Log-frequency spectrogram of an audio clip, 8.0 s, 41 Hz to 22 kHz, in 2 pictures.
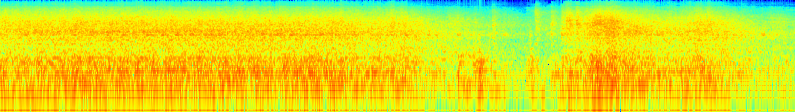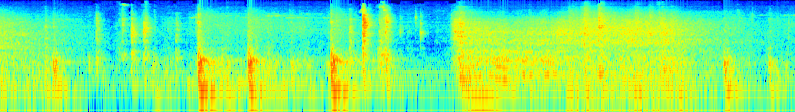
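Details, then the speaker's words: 1966 Buick Special small V8, sat for years, first start attempt: catches on primed fuel, runs roughly a few seconds, then coughs and dies; owner suspects the pump is bad and plans a fresh fuel supply bypassing the original. "all right what I'm gonna do I'm gonna go buy some more gas and actually hook this up to a fresh fuel supply bypass bypass all this fun stuff just put my fuel pump on it and it should run it should stay running here"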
